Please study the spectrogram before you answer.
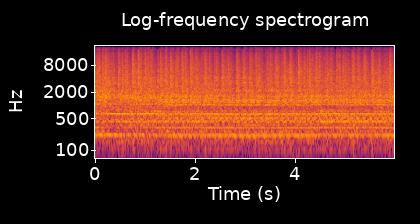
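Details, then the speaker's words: Yamaha RD250 two-stroke twin, bench-mounted on a stand with total-loss ignition, run after swapping the coil wires: crisp, even buzz at a steady fast idle, both cylinders firing cleanly; no mysterious noises, likely a good engine. "so everything uh as I can tell right now it's running okay it's not making any mysterious noises so it's more likely a good engine"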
